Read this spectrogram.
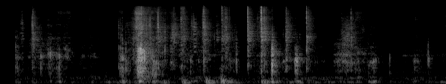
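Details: Pet dog eager for treats, teeth chattering indoors: a rapid, uneven run of sharp clicking and smacking bursts over about four seconds, loudest near the middle.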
